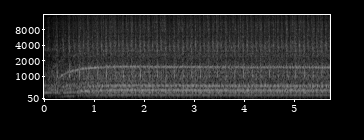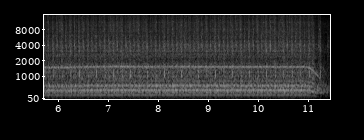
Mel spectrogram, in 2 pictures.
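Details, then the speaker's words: Sewing machine test after repairing the zigzag knocking: an even, steady hum with a smooth stitch rhythm on zigzag settings 7–8. There are no skipped stitches or catching, and the fabric feeds on its own. "так зигзаг все отлично без пропусков так и далее восьмерка к не подтягиваем и не придерживаем машина сама все двигает"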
